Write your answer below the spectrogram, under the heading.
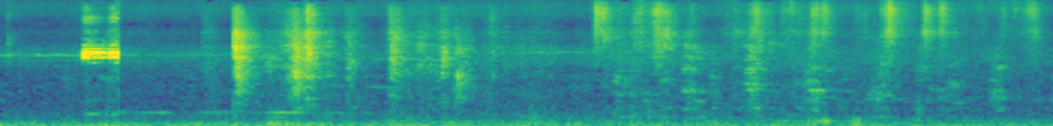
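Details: Labrador Retriever, one of the dogs Tom, Mona, Ruby and Sona, in the evening: a brief high whine near the start, a softer whimper around two seconds, then scuffling and shuffling noises.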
